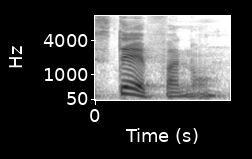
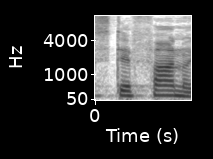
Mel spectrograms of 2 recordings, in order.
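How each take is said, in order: First: The stress is on the first syllable. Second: The stress is on the second syllable. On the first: The speaker calls it right. "you say Stefano, right? Isn't that the the en- enunciation on the first syllable?" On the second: The speaker calls it wrong. "you don't say Stefano"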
